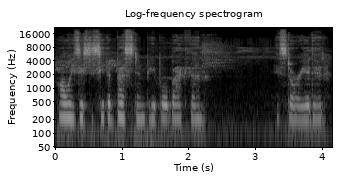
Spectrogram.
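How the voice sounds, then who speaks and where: A woman playing a guarded, sickly young survivor of cruel experiments in an audio drama, speaking in a wry, measured, confiding way. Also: medium pitch, flat delivery, mellow, a little hiss or hum, lightly acted. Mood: somber, resolute.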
